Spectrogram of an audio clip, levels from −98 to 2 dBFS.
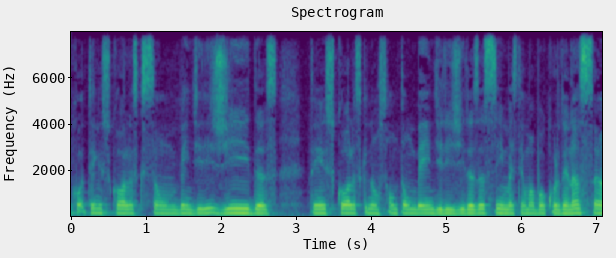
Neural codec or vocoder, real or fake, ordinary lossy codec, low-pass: none; real; none; none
